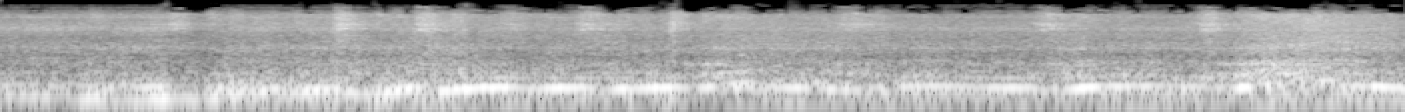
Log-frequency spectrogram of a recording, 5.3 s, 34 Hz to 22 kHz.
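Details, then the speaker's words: 1985 Chevrolet Corvette C4, sat about 2–2.5 years, throttled with the air intake removed after testing the transmission forward and back: the note surges and sags and never climbs cleanly; it won't rev. The owner suspects the missing intake. "oh let's go she doesn't want to rev at all i'm thinking it's the uh"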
